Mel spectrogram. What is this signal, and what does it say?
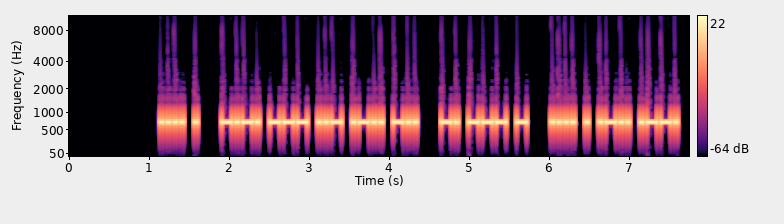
Morse code, heard as a keyed tone, about 28 wpm, 700 Hz. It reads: HE COULD NOT HELP
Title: Sentences from Top 1600 Words 28wpm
